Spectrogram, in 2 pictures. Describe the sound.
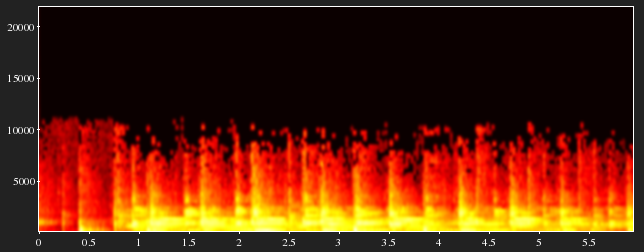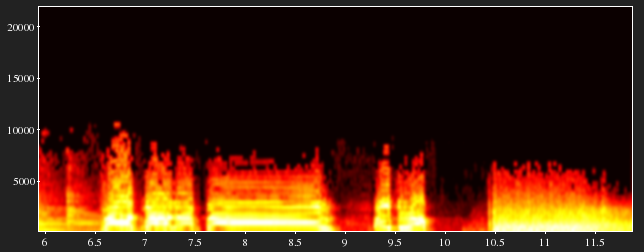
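An iftar cannon fires at sunset during Ramadan: one loud, broad booming blast near the end that roars on for about a second. Before it come sustained, tonal chanted vocal phrases.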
